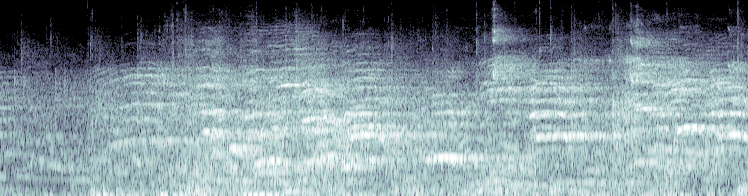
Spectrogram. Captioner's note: audience chattering and yelling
